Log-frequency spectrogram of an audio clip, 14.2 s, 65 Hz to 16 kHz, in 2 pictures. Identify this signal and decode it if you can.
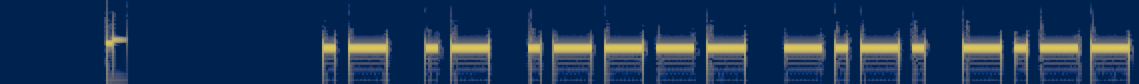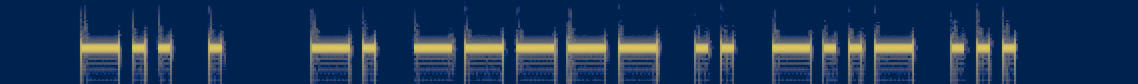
Morse code, heard as a keyed tone, about 15 wpm, 700 Hz. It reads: AA1CY DE N0IXS
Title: USA Callsign DE Callsign - 5 Characters - 15wpm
